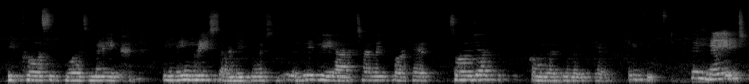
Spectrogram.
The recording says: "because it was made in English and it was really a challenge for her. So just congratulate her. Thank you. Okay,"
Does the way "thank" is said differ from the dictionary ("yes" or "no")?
yes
